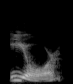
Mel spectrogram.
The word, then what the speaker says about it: Eor: In a battle with the men of Eor, E-O-R, that's how it's pronounced, Sakatha was mortally wounded, and as he lay dying, he used his second wish.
